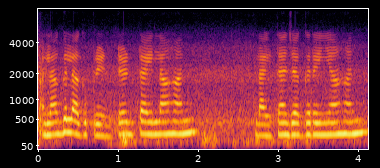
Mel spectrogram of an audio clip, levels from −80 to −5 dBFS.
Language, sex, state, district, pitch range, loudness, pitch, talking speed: Punjabi, female, Punjab, Kapurthala, 215-225 Hz, -14 LUFS, 220 Hz, 130 wpm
